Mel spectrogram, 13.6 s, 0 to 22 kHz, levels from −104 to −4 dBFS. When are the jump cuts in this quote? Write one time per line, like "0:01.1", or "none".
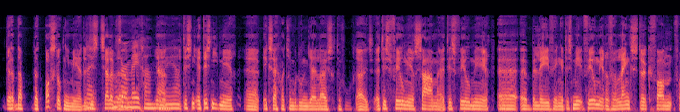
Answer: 0:09.9

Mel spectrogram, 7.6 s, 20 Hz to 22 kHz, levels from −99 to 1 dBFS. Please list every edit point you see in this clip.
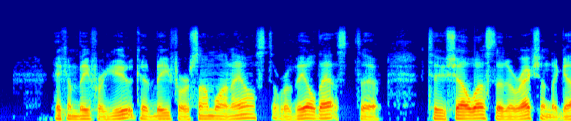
none

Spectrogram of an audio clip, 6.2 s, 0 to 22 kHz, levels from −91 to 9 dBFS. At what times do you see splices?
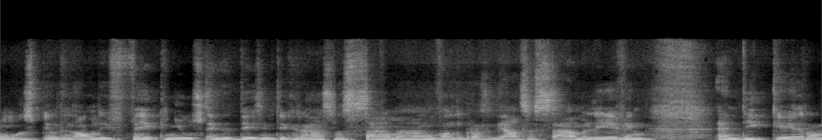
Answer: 0:01.5
0:02.5

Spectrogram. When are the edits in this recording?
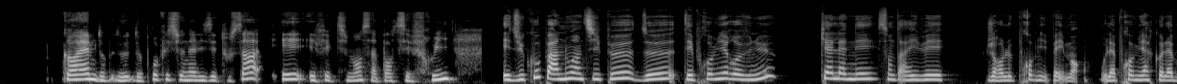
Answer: none

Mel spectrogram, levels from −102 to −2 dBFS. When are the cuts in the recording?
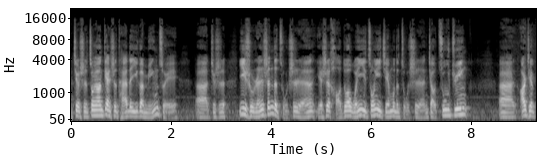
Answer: none

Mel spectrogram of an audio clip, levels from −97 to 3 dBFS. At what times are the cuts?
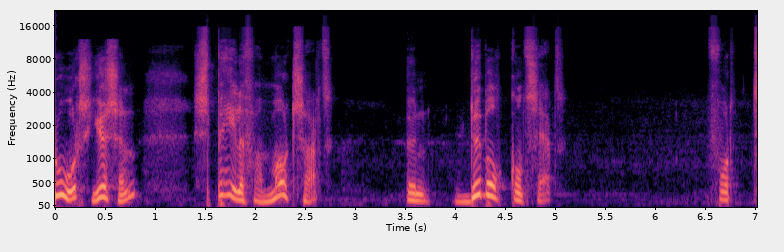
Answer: none

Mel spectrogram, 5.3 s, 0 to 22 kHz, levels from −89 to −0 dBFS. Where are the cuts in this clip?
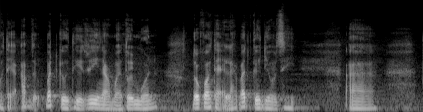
none

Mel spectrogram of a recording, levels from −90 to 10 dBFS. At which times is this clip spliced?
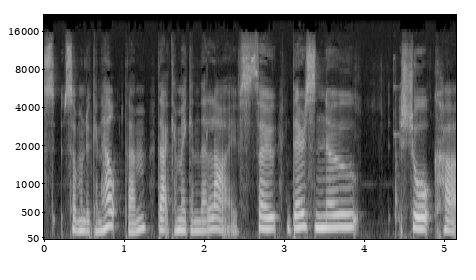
0:01.8
0:03.0

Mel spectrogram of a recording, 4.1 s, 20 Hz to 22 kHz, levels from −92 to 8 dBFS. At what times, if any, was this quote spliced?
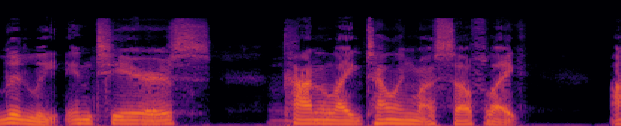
0:02.4

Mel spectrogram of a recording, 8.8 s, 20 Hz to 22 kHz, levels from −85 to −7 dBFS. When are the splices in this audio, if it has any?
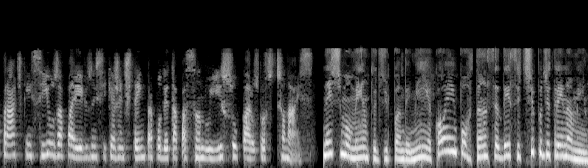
0:04.8

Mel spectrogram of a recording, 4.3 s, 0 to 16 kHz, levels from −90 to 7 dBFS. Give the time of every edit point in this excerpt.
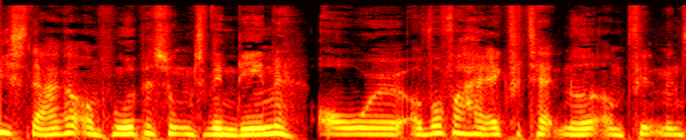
0:01.9

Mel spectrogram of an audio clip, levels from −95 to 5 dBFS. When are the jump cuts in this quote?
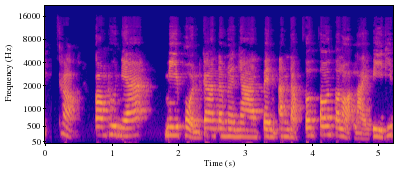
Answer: none

